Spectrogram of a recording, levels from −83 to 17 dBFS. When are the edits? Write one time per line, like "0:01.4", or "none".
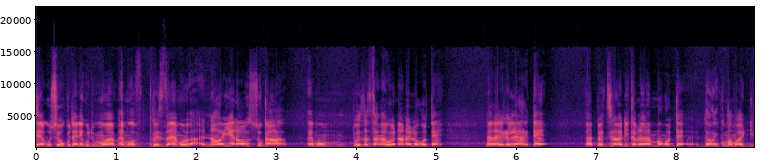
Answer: none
